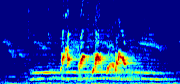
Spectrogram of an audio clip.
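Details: Red-whiskered bulbul song meant for playback to provoke wild birds or teach young birds: one quick phrase of about five bright whistled notes, bouncing up and down, over a faint steady hum.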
